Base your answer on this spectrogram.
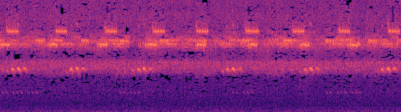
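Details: On a humid, warm summer night in the Midwest, crickets keep up an unbroken high trilling with pulsing chirps gently rising and falling in loudness, other night insects blending in.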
